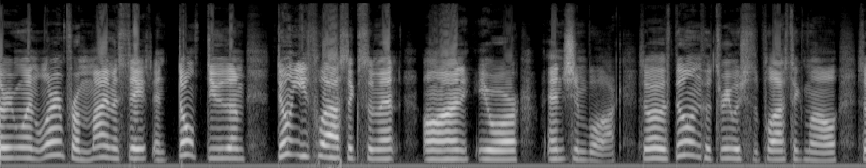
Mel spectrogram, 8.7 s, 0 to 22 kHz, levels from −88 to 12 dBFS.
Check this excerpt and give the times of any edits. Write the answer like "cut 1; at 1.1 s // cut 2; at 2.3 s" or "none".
cut 1; at 7.0 s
